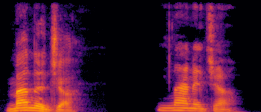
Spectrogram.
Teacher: 3 syllables. Stress is on the first.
